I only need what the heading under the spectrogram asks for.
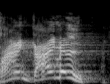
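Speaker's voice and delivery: very high, shrill, all-angry tone. Guessing how a man might say the name, mock-angry 'Frank Daimel'. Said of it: "like all angry".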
